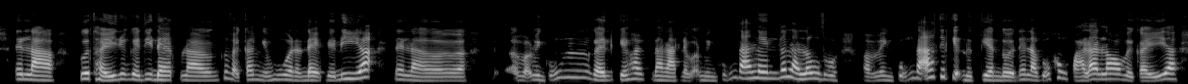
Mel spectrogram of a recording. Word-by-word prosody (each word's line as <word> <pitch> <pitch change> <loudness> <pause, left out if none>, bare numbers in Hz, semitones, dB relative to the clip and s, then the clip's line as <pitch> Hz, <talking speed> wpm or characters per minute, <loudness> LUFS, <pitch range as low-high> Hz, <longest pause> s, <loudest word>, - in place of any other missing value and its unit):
nên 240 -1 0
là 205 -4 +6 0.3
cứ 265 - +6
thấy 200 -6 +2
những 245 -1 -3
cái 235 -3 +2
gì 240 +3 -4
đẹp 210 -2 +1
là 190 -2 +1
cứ 295 - -9
phải - - -2
canh 220 0 -5
cái 190 - -7
mùa 220 +1 -3
nào 185 - -3
đẹp 190 -1 +1
để 195 - -3
đi 260 +5 -2
á, 330 +3 +7 0.2
nên 230 -2 -4
là, 195 - +1 0.9
ờ, - - -10
bọn - - -2
mình 215 -2 -5
cũng 235 - -10 0.3
cái 195 -3 +4
kế 215 - +1
hoạch 250 +1 -3
Đà 200 -1 -1
Lạt 180 -2 +2
này 170 - -7
bọn 210 - -9
mình 185 -1 -11
cũng 225 - -16
đã 280 -2 +4
lên 285 -2 0
rất 340 - +3
là - - +5
lâu 260 +2 +2
rồi, 215 -4 -7 0.3
bọn 180 -1 -7
mình 195 -1 -8
cũng 275 +10 -10
đã 300 +4 +6
tiết 355 - -4
kiệm - - 0
được 195 - -7
tiền 200 -3 0
rồi 185 -2 +2
nên 230 0 -6
là 200 - +3
cũng 190 - -7
không 300 -1 -6
quá 180 -5 -1
là 240 +7 +6
lo 245 0 +4
về 200 -5 -4
cái, 170 0 -1
ơ, 255 -1 +6
215 Hz, 300 wpm, -24 LUFS, 190-250 Hz, 0.9 s, á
